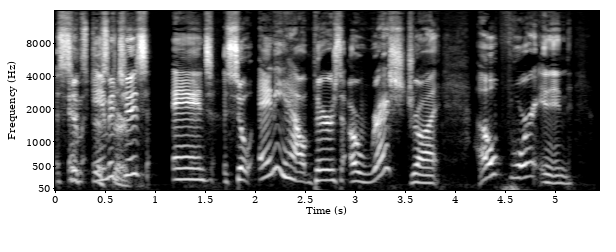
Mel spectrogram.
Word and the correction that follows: Portón: on Poplar Avenue. Did I get that right, Josh? – Think he just butchered that. – Yeah, it's Portón, but I did.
